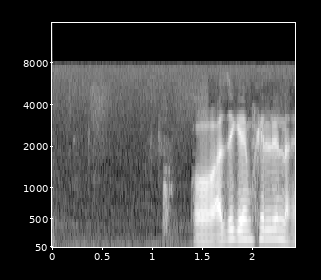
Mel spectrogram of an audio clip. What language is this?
Assamese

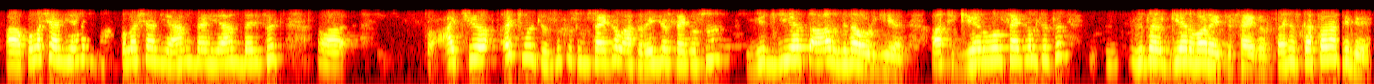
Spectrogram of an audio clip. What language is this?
Kashmiri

